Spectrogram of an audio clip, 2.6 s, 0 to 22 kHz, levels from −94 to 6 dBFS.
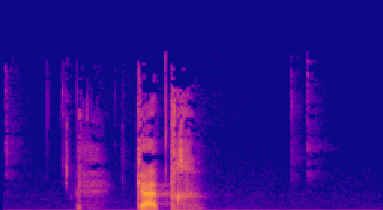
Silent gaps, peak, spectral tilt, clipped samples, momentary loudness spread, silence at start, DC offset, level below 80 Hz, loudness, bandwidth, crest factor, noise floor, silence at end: none; -2 dBFS; -1.5 dB/octave; under 0.1%; 27 LU; 0.9 s; under 0.1%; -62 dBFS; -21 LUFS; 16.5 kHz; 26 dB; -66 dBFS; 1.25 s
